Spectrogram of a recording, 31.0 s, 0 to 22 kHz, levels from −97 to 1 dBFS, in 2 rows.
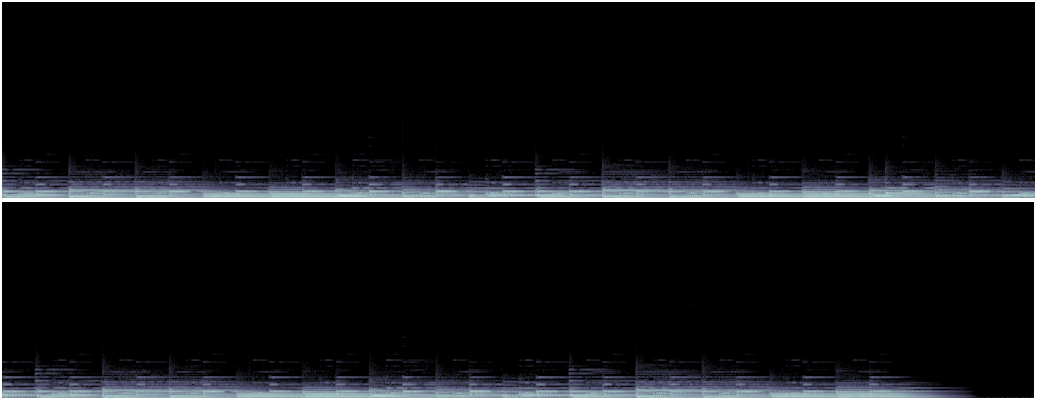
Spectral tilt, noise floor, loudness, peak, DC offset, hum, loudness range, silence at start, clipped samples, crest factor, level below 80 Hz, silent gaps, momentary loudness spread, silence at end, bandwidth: -13.5 dB/octave; -87 dBFS; -27 LUFS; -12 dBFS; under 0.1%; none; 2 LU; 0 s; under 0.1%; 14 dB; -58 dBFS; none; 5 LU; 1.35 s; 3.2 kHz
